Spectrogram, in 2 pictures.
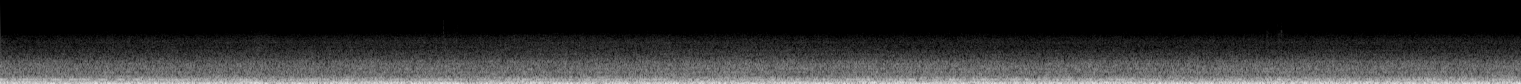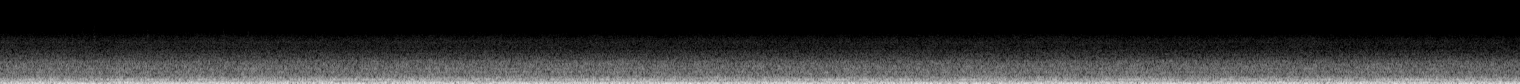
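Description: Steady interior noise of a BMW 730d saloon cruising at speed: tyre and road noise with the 3.0-litre straight-six diesel running, and a steady low hum.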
